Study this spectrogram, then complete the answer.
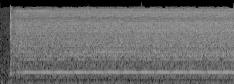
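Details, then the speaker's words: QIC tape drive fitted with a replacement plastiband tension band, running forward: a steady hiss with a distinct constant mid-pitched tone; suspected that this uneven drag could upset the data timing phase-lock loop, unconfirmed. "can you hear that that sounds more distinct than this"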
